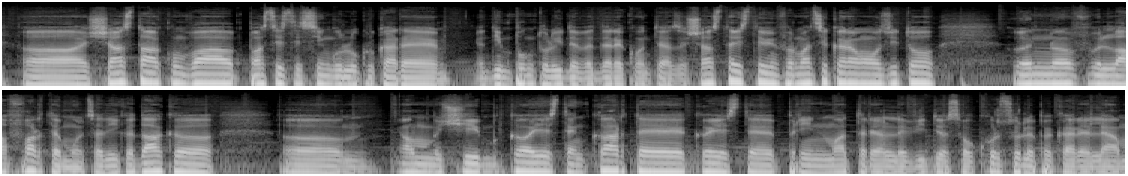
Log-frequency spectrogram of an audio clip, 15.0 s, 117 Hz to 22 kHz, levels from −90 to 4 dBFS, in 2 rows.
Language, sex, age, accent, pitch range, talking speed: Romanian, male, 20-39, native, 95-120 Hz, 185 wpm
